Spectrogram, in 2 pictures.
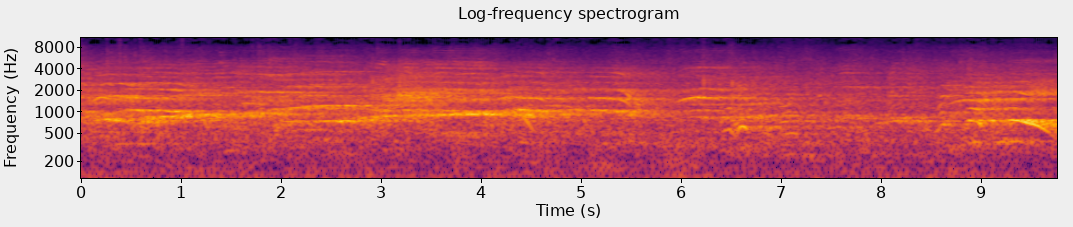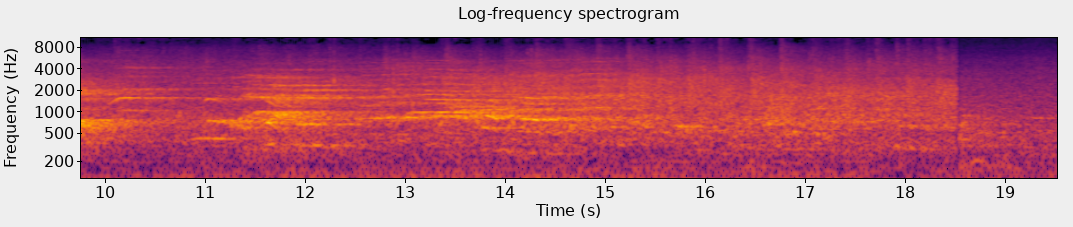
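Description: A crowd of young people cheers and shouts in a large echoing hall.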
